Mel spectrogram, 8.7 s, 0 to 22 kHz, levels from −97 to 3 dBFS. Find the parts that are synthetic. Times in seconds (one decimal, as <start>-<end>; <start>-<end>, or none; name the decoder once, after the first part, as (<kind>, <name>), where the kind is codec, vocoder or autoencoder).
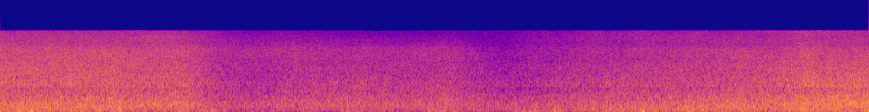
none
